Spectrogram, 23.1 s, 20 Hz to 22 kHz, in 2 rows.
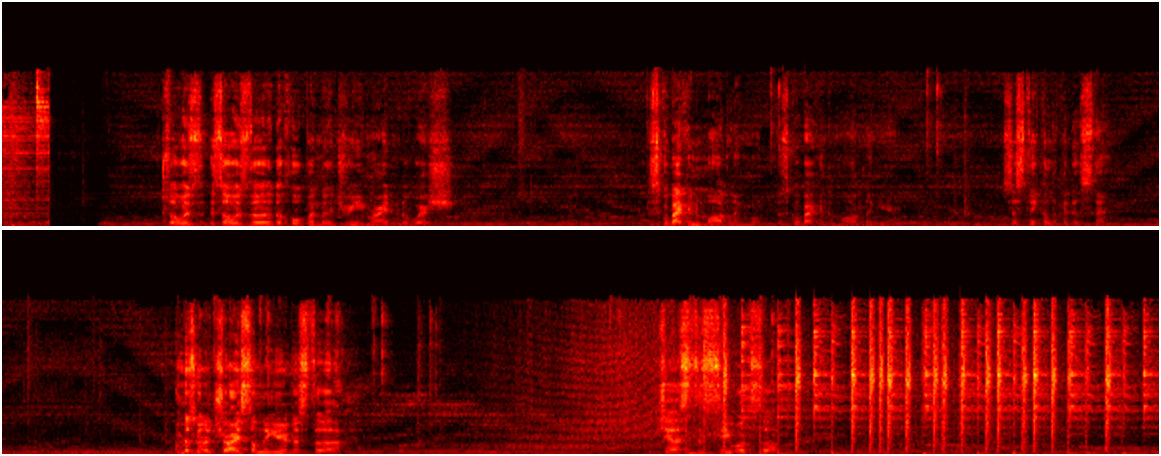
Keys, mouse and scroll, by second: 0.4 middle click, 1.5 scroll up 1, 2.1 scroll up 2, 2.8 scroll down 1, 4.2 scroll down 2, 7.9 click, 8.5 scroll up 1, 9.2 click, 9.5 Tab, 10.4-12.5 shift+middle drag, 13.0 ctrl+Tab, 14.1 click, 14.8 alt+shift+click, 15.2 alt+shift+click, 15.9 shift+middle click, 17.6 alt+shift+click, 18.3 shift+middle click, 19.1 shift+click, 19.8 shift+middle click, 20.2 shift+middle click, 20.6 shift+middle click, 22.0 ctrl+b.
